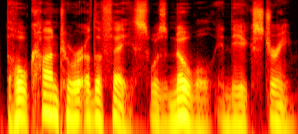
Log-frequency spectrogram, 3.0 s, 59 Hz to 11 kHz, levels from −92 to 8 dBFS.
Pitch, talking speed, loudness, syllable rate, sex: 95 Hz, 220 wpm, -18 LUFS, 5.7 syllables/s, male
